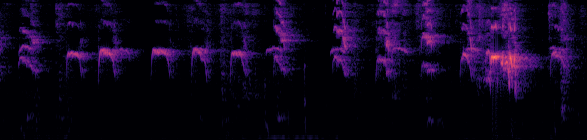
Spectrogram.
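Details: Budgerigar calling: a quick series of short chirps, evenly repeated about twice a second, followed by denser, rougher twittering toward the end; quiet background.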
